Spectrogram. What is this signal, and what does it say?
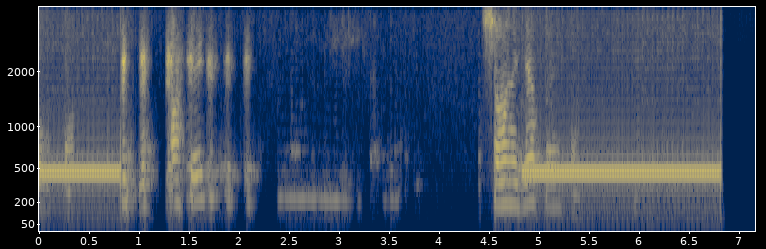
Ringback tone (North America), 440 + 480 Hz, with speech.
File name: rg-1600-unknown- - - .67272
